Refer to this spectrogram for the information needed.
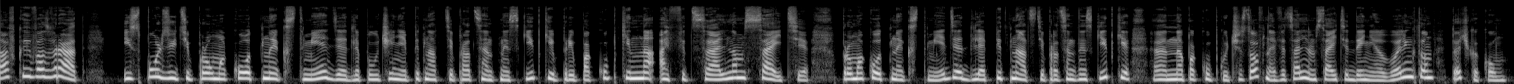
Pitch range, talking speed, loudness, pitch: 220-285 Hz, 105 wpm, -15 LUFS, 245 Hz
